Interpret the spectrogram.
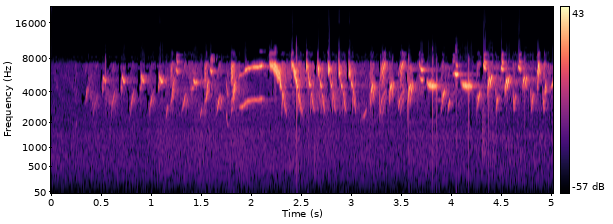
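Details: European goldfinch singing in 2014: a continuous five-second stream of rapid, high twittering, tinkling trills and a clear slurred whistle, lively and varied throughout.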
